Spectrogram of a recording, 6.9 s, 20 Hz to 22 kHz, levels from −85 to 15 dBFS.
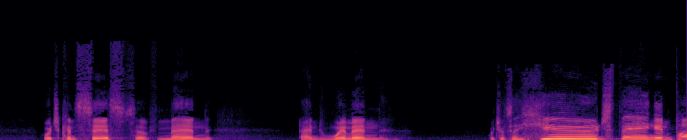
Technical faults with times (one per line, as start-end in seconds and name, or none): none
